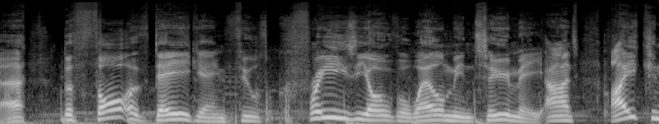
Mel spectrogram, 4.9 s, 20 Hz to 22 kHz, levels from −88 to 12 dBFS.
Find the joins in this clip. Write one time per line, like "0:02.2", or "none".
none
